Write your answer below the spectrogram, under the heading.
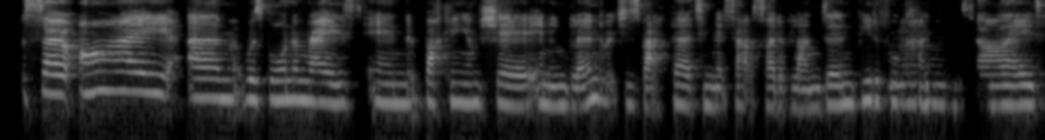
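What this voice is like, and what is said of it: British accent. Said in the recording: “You have a beautiful British accent. You still got it”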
